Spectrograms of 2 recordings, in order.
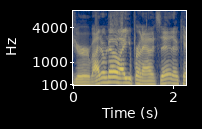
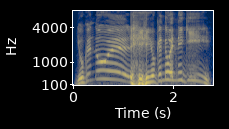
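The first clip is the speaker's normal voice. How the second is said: high strained impression; 12 semitones higher than usual. Streamer cheering in a strained Merab voice, high. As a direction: push it high and draw it out.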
